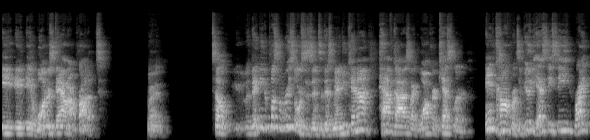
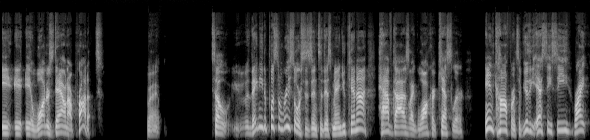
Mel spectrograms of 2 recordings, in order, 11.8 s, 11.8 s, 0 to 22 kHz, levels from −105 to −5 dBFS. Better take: second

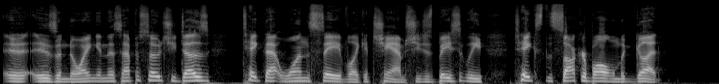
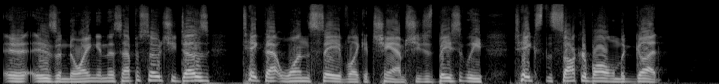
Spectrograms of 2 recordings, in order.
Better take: first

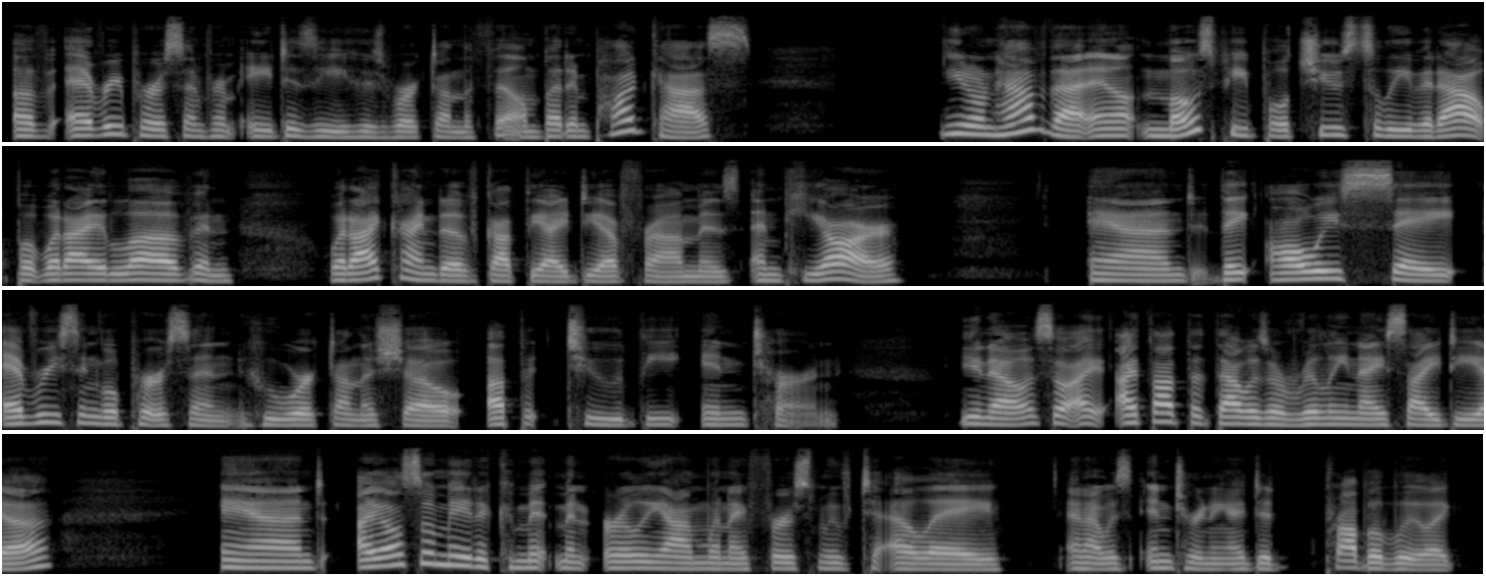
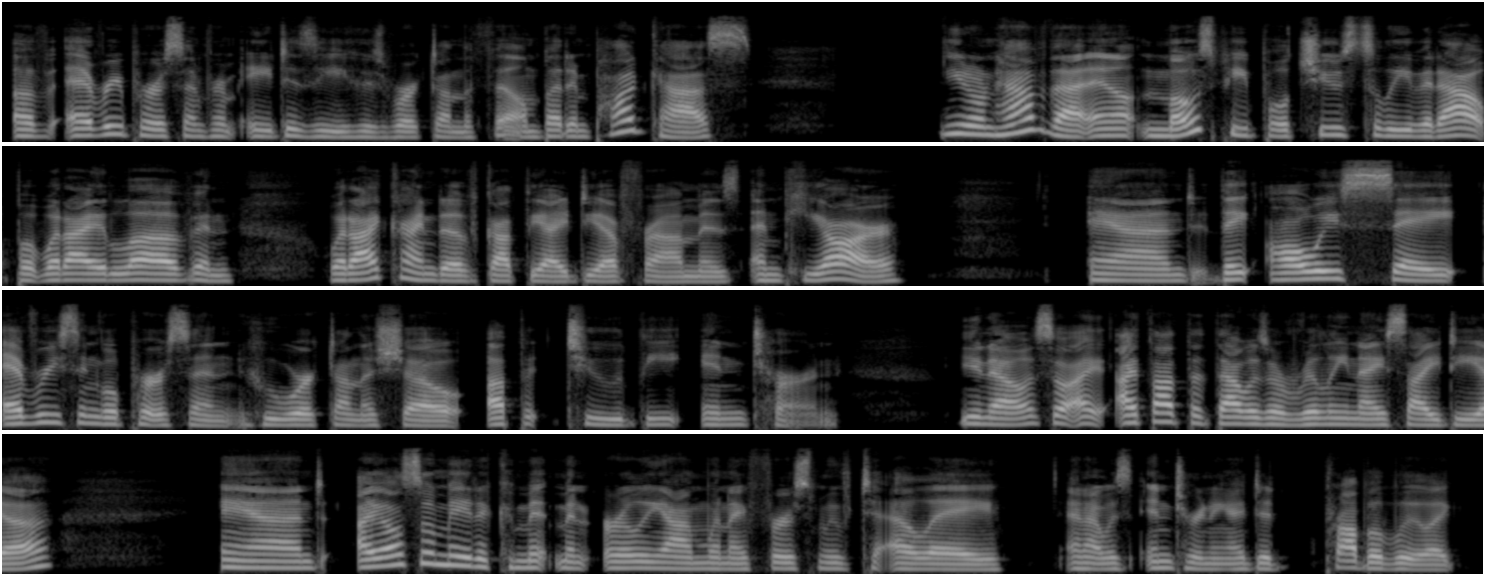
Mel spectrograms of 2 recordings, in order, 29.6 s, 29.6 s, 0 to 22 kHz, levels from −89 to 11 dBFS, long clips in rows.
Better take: neither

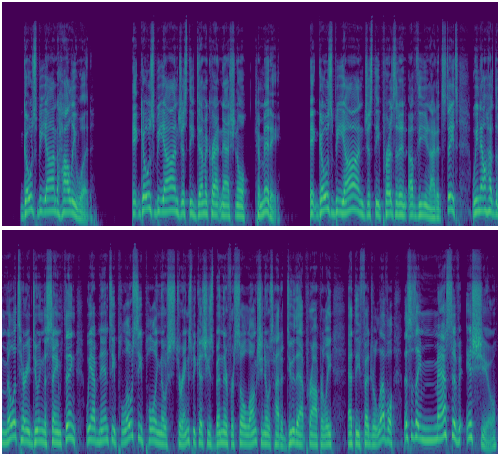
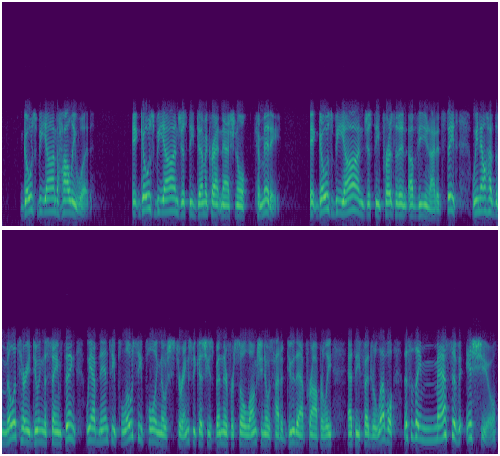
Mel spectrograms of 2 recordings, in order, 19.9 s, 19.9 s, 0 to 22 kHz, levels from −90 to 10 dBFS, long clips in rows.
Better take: first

